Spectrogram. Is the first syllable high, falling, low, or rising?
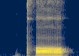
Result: low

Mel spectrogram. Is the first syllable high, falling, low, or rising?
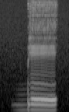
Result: low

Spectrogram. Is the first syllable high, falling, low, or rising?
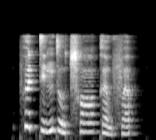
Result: high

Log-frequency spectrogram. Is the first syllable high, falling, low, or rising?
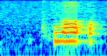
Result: falling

